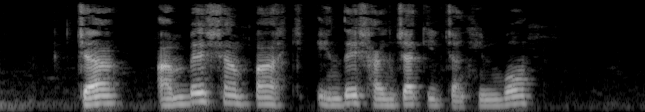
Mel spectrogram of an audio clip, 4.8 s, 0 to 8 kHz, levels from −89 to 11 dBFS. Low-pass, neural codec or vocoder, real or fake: 7.2 kHz; none; real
